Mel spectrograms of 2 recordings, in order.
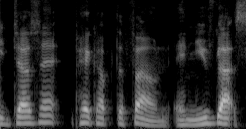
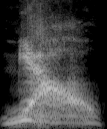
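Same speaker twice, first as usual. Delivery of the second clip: loud scary meow; 6 dB louder than usual. Retold or imitated. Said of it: "and I went".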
